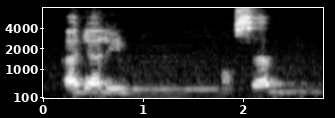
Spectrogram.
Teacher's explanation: لام پہ نون تنوین ہے، بعد میں حروف یرملون میں سے میم ہے تو ادغام مع الغنہ ہوگا. میم مشدد ہے آگے، وہاں پہ بھی غنہ ہوگا.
